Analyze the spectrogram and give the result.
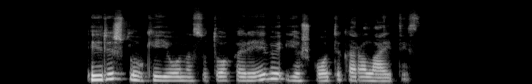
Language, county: Lithuanian, Marijampolė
